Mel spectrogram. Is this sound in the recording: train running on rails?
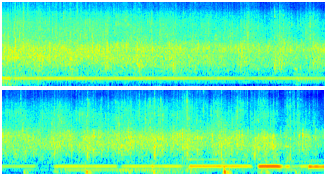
no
